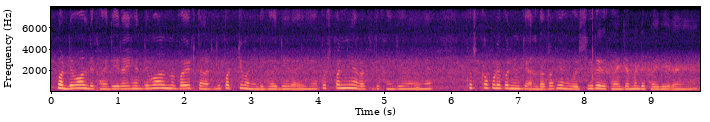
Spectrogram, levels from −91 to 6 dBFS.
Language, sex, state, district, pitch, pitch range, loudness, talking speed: Hindi, female, West Bengal, Dakshin Dinajpur, 260 Hz, 240-300 Hz, -18 LUFS, 220 wpm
